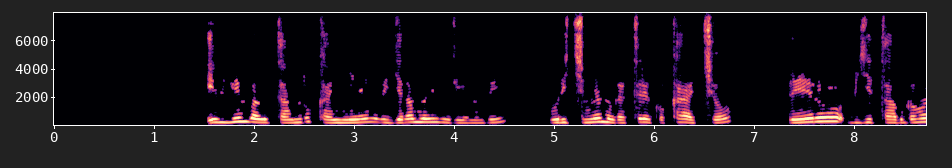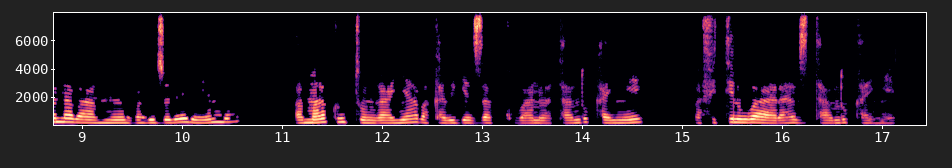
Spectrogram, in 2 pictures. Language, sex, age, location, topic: Kinyarwanda, female, 18-24, Kigali, health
